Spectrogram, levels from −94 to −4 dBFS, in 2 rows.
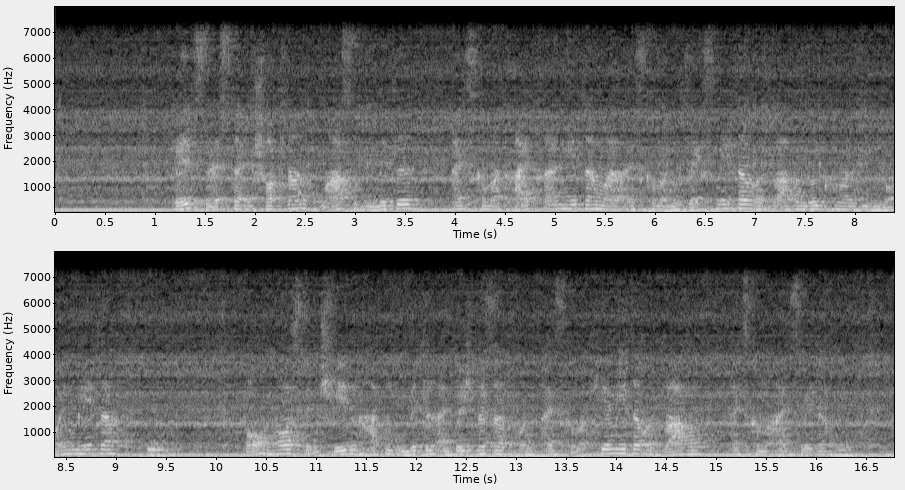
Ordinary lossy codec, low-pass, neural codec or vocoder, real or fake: none; 7.2 kHz; codec, 16 kHz, 8 kbps, FreqCodec, larger model; fake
